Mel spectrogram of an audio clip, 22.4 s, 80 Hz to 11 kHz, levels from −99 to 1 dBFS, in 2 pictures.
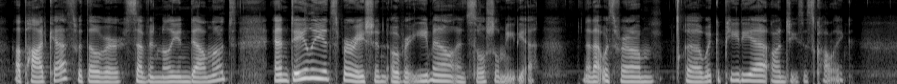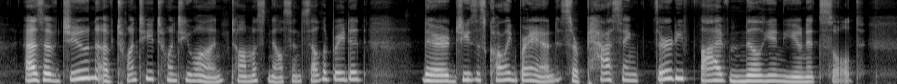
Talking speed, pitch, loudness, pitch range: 110 wpm, 215 Hz, -29 LUFS, 195-255 Hz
